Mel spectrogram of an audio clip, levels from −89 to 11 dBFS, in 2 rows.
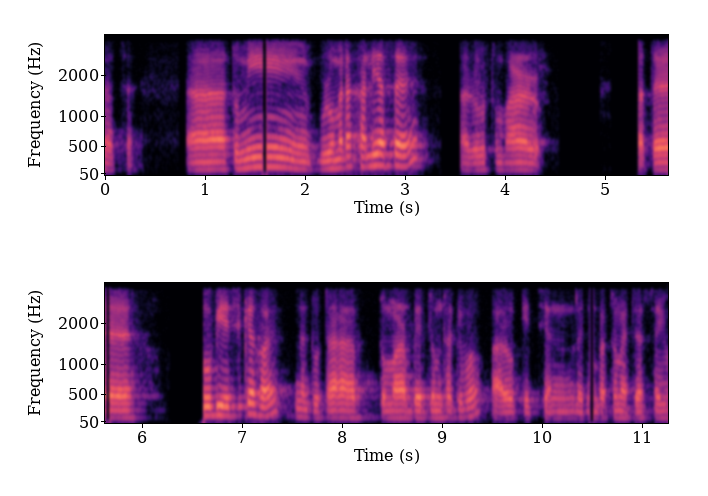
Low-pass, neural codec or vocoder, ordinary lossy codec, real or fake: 3.6 kHz; none; none; real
